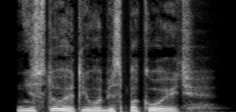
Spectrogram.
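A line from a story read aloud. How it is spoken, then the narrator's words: Hoarse. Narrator (Russian): хриплым голосом ответил я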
